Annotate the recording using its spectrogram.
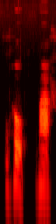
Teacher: स्पर्श घोष महाप्राण ओष्ठ व्यंजन ध्वनि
